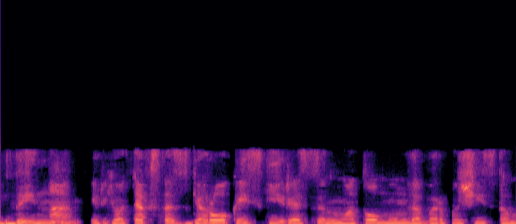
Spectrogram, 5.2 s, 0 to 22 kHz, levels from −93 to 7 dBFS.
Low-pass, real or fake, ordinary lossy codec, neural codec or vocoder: 7.2 kHz; real; AAC, 32 kbps; none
